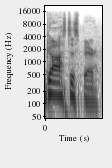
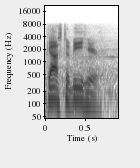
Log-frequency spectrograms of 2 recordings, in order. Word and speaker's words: Gostisbehere: Shane Gostisbehere. – Okay. Why can't that be Gostisbehere? – Because it's just not pronounced that way.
